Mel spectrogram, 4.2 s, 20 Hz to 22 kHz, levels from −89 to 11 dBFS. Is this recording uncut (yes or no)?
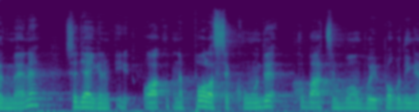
no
